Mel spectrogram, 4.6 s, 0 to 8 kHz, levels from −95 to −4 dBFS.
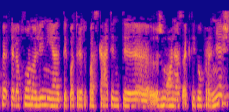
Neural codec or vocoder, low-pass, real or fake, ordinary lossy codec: none; 7.2 kHz; real; MP3, 24 kbps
